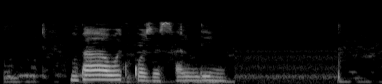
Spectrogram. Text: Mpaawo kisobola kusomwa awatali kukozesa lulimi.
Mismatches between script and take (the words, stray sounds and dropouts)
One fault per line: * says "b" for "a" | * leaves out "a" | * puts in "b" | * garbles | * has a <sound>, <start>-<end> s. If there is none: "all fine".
* leaves out "kisobola kusomwa awatali"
